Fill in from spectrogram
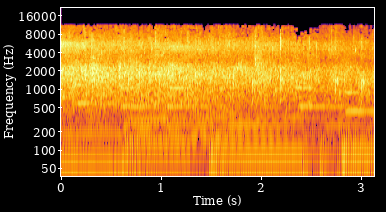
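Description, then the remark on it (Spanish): A crowd at a sermon claps for God steadily and continuously for a few seconds, a dense, loud wash of hand claps, with sustained low organ-like tones held underneath and shifting in pitch. “Dale el aplauso al Rey.”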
